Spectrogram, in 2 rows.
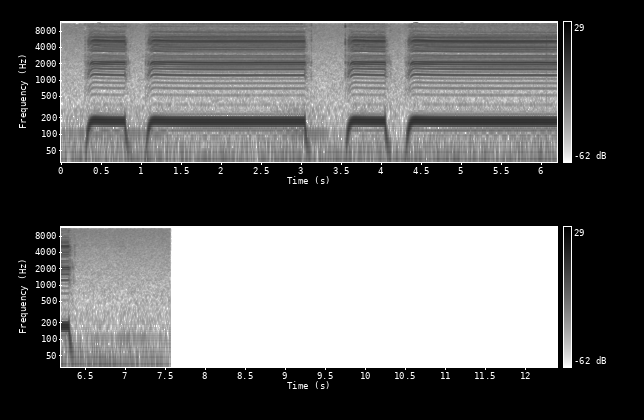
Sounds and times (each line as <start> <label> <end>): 0.3 phone vibrating 6.4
